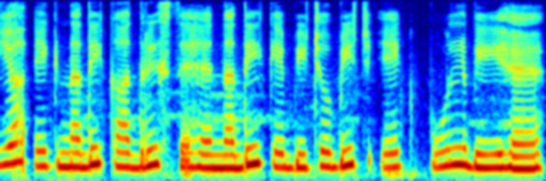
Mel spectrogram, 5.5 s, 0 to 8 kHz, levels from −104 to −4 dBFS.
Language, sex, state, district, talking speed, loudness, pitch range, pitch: Hindi, female, Jharkhand, Palamu, 155 wpm, -13 LUFS, 225-270 Hz, 240 Hz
